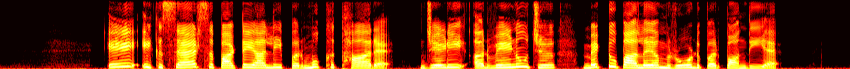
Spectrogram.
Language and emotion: Dogri, neutral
